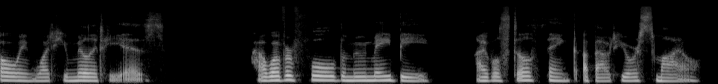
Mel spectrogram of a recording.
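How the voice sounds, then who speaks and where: A soft-spoken woman with a fairly low pitch talks at a fairly slow pace in a gentle, dark, mellow tone with monotone, flat intonation. The recording is very clean with a silent background and a dry, close sound with no echo. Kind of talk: poetry reading. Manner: gentle, soft-spoken.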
